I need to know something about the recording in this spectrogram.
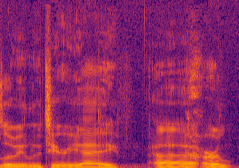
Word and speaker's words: Louis Leterrier: Is Louis Leterrier, that's how you say it.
